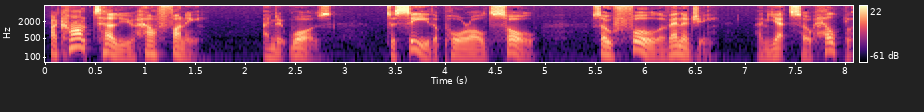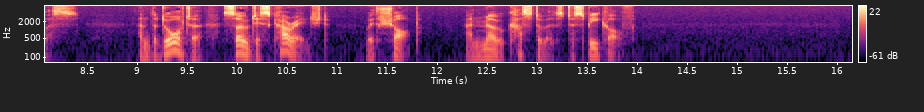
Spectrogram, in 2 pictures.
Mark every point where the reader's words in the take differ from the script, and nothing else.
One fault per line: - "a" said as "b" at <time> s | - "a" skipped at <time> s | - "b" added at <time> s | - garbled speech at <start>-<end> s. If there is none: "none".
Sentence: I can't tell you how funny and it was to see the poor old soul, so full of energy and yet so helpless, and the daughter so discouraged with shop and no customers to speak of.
none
